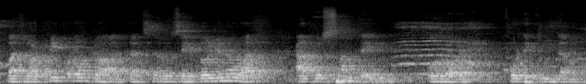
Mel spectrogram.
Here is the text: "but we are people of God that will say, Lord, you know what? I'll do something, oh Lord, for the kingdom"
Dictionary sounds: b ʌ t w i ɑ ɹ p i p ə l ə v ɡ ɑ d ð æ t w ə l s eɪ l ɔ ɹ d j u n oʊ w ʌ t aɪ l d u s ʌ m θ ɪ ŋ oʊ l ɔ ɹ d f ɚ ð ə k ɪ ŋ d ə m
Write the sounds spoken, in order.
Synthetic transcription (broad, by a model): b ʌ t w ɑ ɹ p i p ə l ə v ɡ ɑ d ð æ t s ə s eɪ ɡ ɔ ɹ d j u n oʊ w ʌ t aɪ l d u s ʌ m t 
